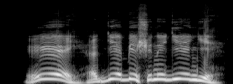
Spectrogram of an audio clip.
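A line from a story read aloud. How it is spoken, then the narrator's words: Cheerful shout. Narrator (Russian): весело крикнул Горин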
